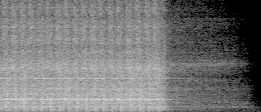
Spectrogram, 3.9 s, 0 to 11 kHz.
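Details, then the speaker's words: VW Beetle engine sitting two years, on a start stand with control box, carburetor bowl filled with fuel, good oil pressure; even starter chug about four beats a second for 2.5 seconds with no firing; cranks but won't start. "Master switch on. Coil on. Let's fire it. What the hell? Not even trying."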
